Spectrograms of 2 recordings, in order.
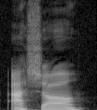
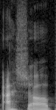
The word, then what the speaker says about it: Asa: I've also been rinsing out Asha. I think it's pronounced Asha, but it's spelled Asa, A-S-A.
